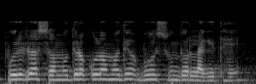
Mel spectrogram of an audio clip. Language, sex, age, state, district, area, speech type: Odia, female, 18-30, Odisha, Boudh, rural, spontaneous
